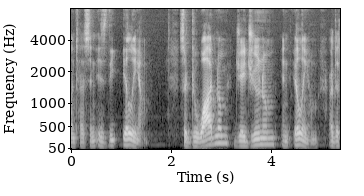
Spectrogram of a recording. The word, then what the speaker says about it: duodenum: duodenum that's shown in purple here now i pronounce it duodenum you'll hear some people pronounce it duodenum i pronounce it duodenum so the smallest section of the small intestine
